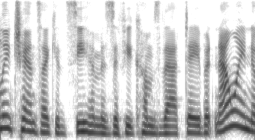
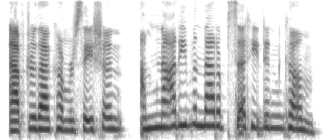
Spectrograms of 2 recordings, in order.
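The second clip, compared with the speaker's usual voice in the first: ordinary talk, nothing marked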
